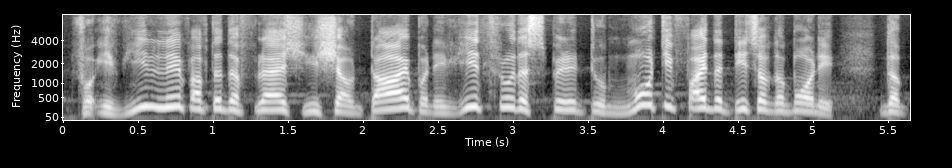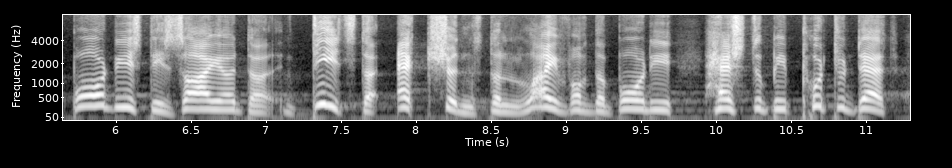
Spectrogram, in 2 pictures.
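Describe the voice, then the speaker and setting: A man's voice: no room sound, studio quality. A man preaching a sermon, telling a personal story and building to emphatic, repeated lists. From Malaysia. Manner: repetitive emphatic lists, rising to forceful pitch.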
